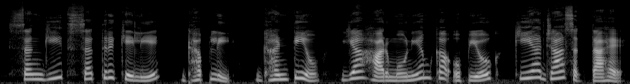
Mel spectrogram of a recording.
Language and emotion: Hindi, neutral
